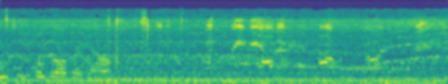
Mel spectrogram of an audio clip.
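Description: Steady low outdoor rumble with faint voices. Near the end a distant emergency-vehicle siren starts a wail, rising in pitch.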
